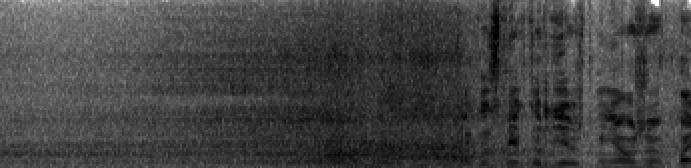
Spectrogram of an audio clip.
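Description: A large truck roars past close by.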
